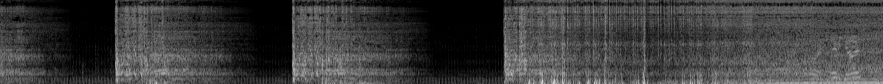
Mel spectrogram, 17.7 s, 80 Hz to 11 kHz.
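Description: The Rootes 1725 engine of a Fastback cranks on choke in two separate bursts and fails to catch. On the third attempt it fires and settles into a steady, rough idle, recorded close up.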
